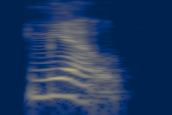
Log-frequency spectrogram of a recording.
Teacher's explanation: Y tengo tres vocales en una misma sílaba, la i, la a y la u. No se separan en ningún momento.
